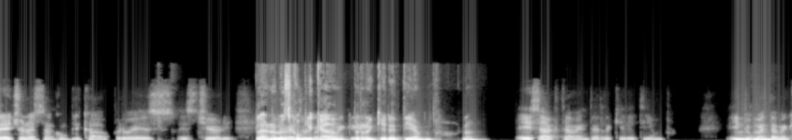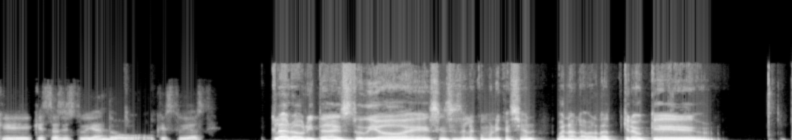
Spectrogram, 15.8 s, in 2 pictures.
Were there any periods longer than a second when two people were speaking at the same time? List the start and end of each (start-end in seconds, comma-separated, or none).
2.5-3.7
